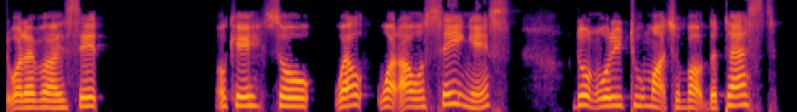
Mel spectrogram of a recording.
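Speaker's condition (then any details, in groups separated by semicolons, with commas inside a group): No condition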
